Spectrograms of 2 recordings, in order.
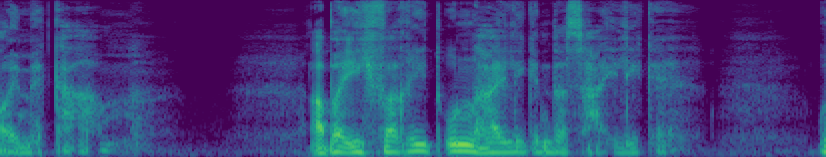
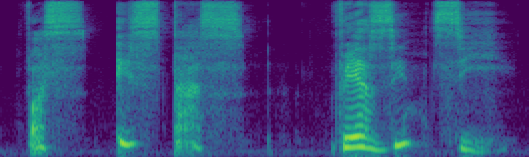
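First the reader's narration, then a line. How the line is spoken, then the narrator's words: Strained, choked call. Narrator (German): rief mit gepresster Stimme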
